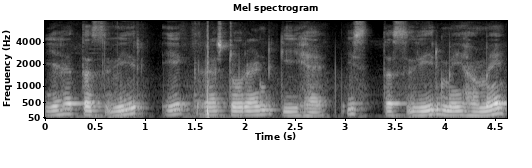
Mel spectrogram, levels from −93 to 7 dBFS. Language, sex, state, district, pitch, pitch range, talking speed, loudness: Hindi, male, Chandigarh, Chandigarh, 125 Hz, 120-135 Hz, 130 wpm, -20 LUFS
